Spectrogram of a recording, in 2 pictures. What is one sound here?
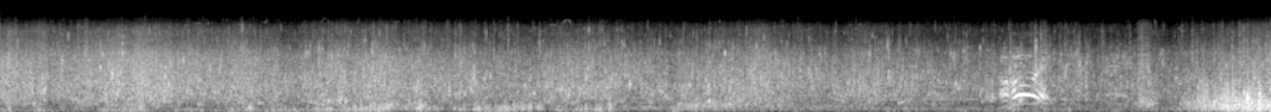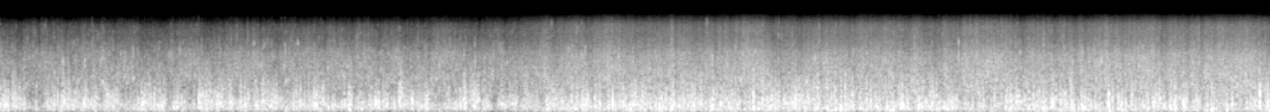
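Wind rushes loudly past outdoors on open water.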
